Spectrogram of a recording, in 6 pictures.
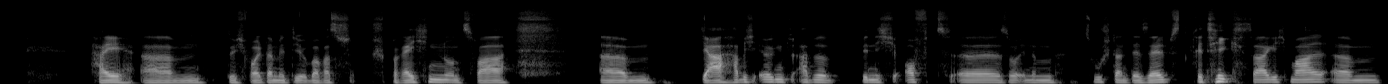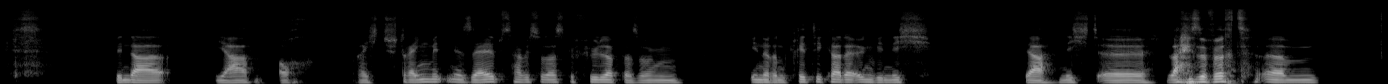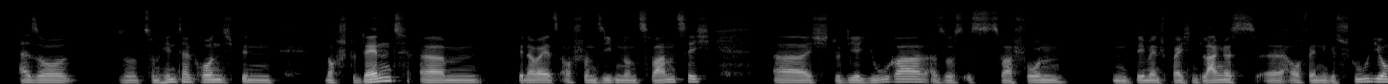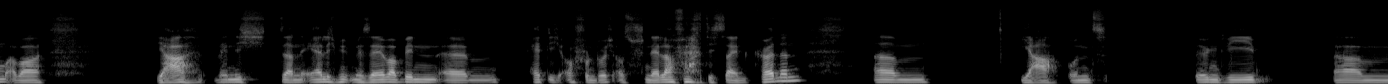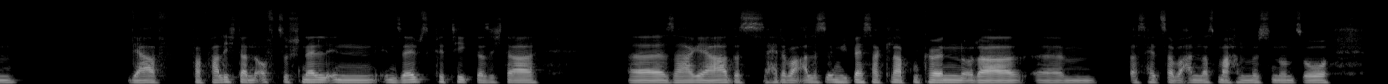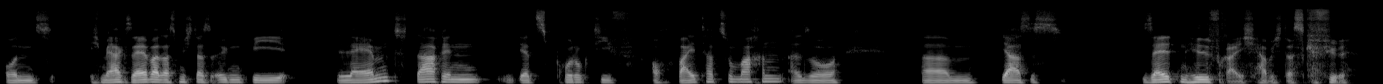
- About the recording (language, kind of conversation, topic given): German, advice, Wie kann ich meinen inneren Kritiker leiser machen und ihn in eine hilfreiche Stimme verwandeln?
- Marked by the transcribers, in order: laughing while speaking: "Selbstkritik"; laughing while speaking: "leise wird"; laughing while speaking: "schneller fertig"; laughing while speaking: "Gefühl"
